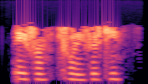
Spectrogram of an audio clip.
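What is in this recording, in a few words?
Police 1 Dispatch, Scanner audio recording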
